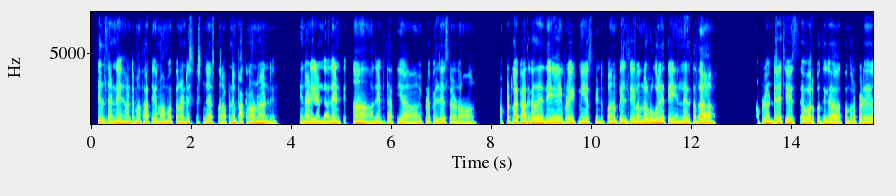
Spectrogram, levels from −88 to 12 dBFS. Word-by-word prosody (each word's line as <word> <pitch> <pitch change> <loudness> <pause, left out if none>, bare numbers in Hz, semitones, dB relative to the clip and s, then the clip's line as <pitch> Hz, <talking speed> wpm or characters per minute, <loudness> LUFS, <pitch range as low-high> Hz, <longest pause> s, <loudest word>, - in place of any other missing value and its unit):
తెలుసండి. 175 -4 +1 0.2
అంటే, 125 +5 -1
మా 145 - +3
తాతయ్య 120 +4 0
గారు 150 - -1
మా - - +2
అమ్మతోనే 115 +8 -1
డిస్కషన్ 140 +2 -5
చేస్తున్నారు. 145 +5 -3
అప్పుడు 170 -2 -5
నేను 165 -2 0
పక్కనే 165 +5 -1
ఉన్నానండి. 115 -4 +2 0.5
నేను 195 -1 0
అడిగానండి 145 -8 0
అదేంటి 115 +3 -1 0.2
ఆ! - - +4 0.3
అదేంటి 110 +4 -2
తాతయ్య, 140 0 -2 0.4
ఇప్పుడే 125 +2 -3
పెళ్లి 125 -1 -2
చేసేడం 125 +3 -3 0.8
అప్పట్లా 115 +8 +1
కాదు 135 0 +5
కదా! 130 0 +5
ఇది 120 +4 +2 0.2
ఇప్పుడు 115 -2 -2
18 115 +2 -2
ఇయర్స్ 120 0 -1
నిండిపోయిన 115 +1 -1
పెళ్లి 115 -2 +1
చేయాలన్న 115 0 +2
రూల్ 115 +2 +5
అయితే 125 +1 -3
ఏమి 115 +1 -1
లేదు 120 0 +1
కదా! 115 +1 +4 1.1
అప్పుడంటే 130 +4 +1 0.2
చేసేసేవారు 130 0 +1
కొద్దిగా 120 +1 0 0.2
తొందరపడి 115 +2 -1
125 Hz, 155 wpm, -22 LUFS, 115-140 Hz, 1.1 s, కాదు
